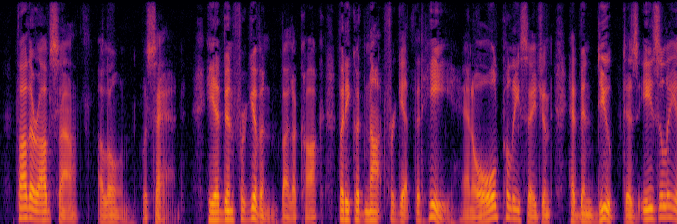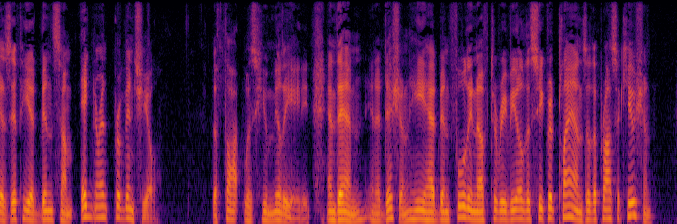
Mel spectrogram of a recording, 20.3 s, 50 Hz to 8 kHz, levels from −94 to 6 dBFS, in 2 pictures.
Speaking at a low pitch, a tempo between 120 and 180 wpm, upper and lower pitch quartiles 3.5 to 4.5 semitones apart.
Yes: low, 110 Hz; average, 165 wpm; average, 4.2 semitones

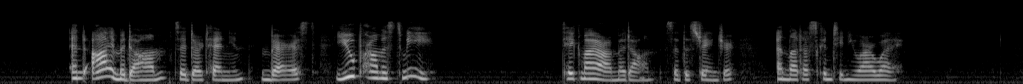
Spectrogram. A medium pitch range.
Yes: average, 4.3 semitones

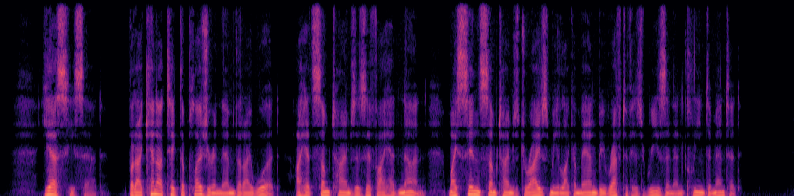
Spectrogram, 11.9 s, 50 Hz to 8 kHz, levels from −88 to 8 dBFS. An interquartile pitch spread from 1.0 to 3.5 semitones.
Yes: average, 2.9 semitones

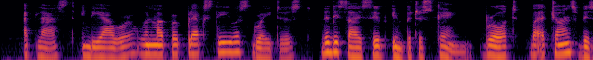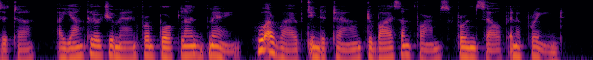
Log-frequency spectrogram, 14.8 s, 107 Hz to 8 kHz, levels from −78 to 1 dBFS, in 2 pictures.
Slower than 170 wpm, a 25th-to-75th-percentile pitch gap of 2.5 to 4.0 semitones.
Yes: average, 160 wpm; average, 3.4 semitones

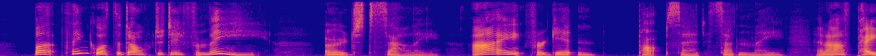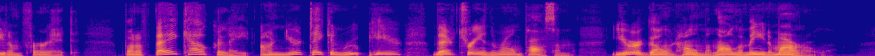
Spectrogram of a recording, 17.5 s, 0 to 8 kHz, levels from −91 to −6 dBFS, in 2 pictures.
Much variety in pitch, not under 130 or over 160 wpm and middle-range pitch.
Yes: wide, 6.4 semitones; average, 155 wpm; medium, 150 Hz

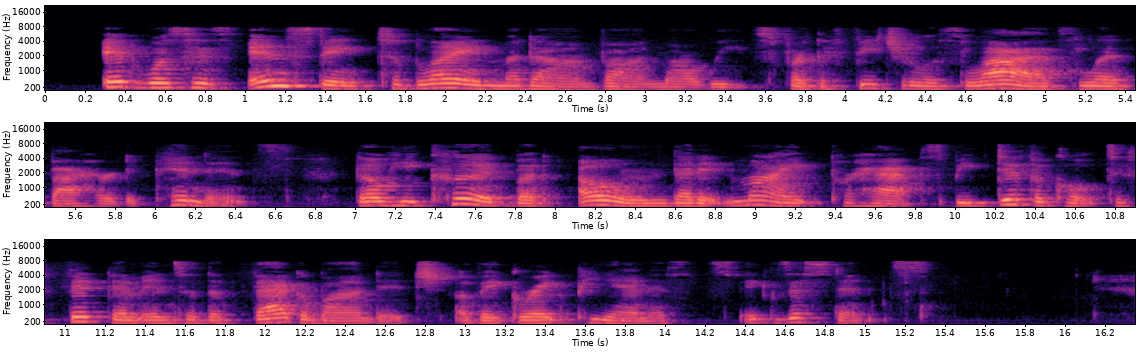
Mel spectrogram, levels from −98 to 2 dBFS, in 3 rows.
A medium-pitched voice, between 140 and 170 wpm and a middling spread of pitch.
Yes: medium, 150 Hz; average, 145 wpm; average, 4.8 semitones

